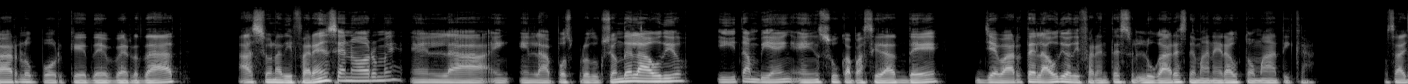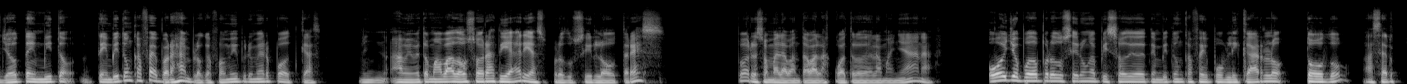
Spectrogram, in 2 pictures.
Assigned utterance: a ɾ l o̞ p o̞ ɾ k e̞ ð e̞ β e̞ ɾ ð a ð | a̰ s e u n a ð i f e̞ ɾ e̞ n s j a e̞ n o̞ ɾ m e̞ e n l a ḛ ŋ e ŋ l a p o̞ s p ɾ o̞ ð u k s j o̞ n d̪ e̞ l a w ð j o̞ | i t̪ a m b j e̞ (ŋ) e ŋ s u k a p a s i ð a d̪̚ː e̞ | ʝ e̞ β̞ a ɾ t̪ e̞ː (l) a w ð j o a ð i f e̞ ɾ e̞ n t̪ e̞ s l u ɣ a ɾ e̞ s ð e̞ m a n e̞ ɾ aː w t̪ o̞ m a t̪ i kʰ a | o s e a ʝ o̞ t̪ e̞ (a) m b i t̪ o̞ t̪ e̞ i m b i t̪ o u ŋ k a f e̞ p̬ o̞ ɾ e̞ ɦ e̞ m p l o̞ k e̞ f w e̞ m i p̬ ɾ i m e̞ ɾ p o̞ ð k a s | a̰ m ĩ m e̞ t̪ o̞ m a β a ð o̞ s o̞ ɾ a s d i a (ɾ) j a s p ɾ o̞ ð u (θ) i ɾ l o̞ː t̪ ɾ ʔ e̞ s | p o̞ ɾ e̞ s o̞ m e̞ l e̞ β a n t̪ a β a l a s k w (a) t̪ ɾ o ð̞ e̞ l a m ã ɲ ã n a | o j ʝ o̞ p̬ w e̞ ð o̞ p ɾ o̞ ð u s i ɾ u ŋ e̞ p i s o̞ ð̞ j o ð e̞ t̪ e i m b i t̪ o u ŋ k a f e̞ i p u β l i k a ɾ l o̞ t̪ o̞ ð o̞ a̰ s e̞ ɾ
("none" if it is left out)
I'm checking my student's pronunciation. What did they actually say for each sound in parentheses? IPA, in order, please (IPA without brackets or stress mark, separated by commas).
ŋ, l, i, ɾ, s, a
